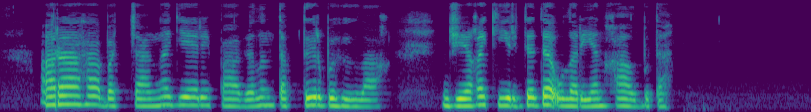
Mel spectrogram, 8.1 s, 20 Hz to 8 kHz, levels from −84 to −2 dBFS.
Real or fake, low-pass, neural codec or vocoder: real; 7.2 kHz; none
